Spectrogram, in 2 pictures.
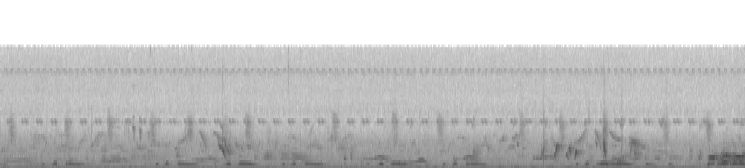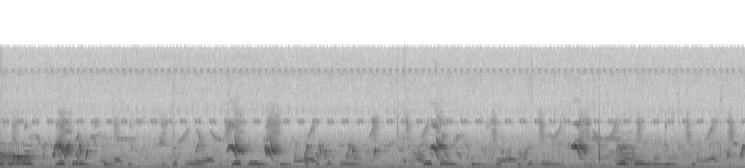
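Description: Birds calling: a low call repeating every second or so, with short higher chirps and whistles over it and a louder call about halfway.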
